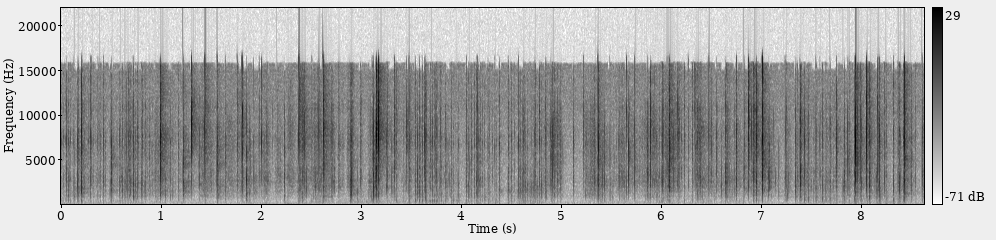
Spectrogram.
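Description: A full Twix bar in a gold metallic foil wrapper, held in both hands, is scratched and tapped with long acrylic nails. Bright, dry crinkling fills the clip with rapid, irregular clicks and sharp ticks that die away almost instantly, with almost nothing in the low range.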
